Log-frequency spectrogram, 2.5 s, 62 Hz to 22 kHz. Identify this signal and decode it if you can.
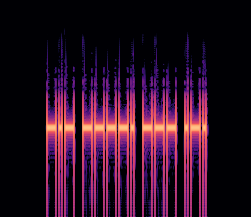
Morse code, heard as a keyed tone, about 40 wpm, 700 Hz. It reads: K9OR
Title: Easy Call Signs - 40wpm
